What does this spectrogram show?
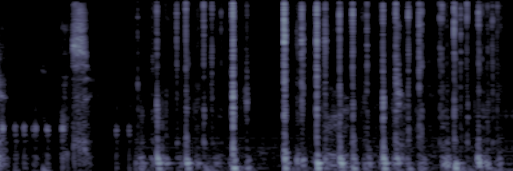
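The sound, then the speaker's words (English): Rapid typing on a computer keyboard, a steady stream of sharp clicks with brief pauses between bursts, heard on its own without any talking. “He's typing right now.”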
